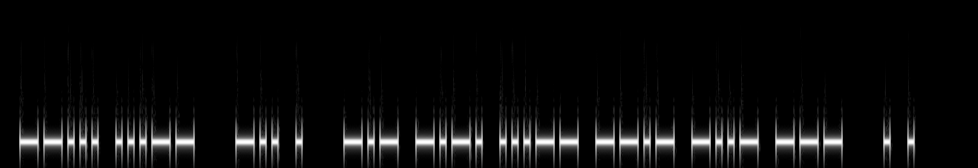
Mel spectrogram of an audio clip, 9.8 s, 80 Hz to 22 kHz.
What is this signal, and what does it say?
Morse code, heard as a keyed tone, about 18 wpm, 700 Hz. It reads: 73 DE KC3QXO EE
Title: POTA QSO Practice - 20wpm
